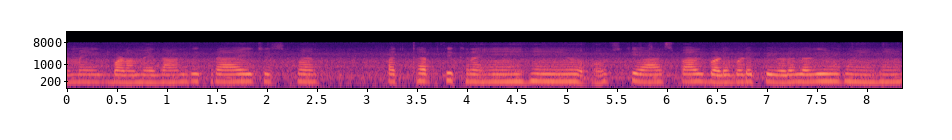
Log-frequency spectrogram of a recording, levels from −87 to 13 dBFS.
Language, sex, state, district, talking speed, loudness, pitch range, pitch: Hindi, female, Chhattisgarh, Rajnandgaon, 145 wpm, -19 LUFS, 195-200 Hz, 195 Hz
